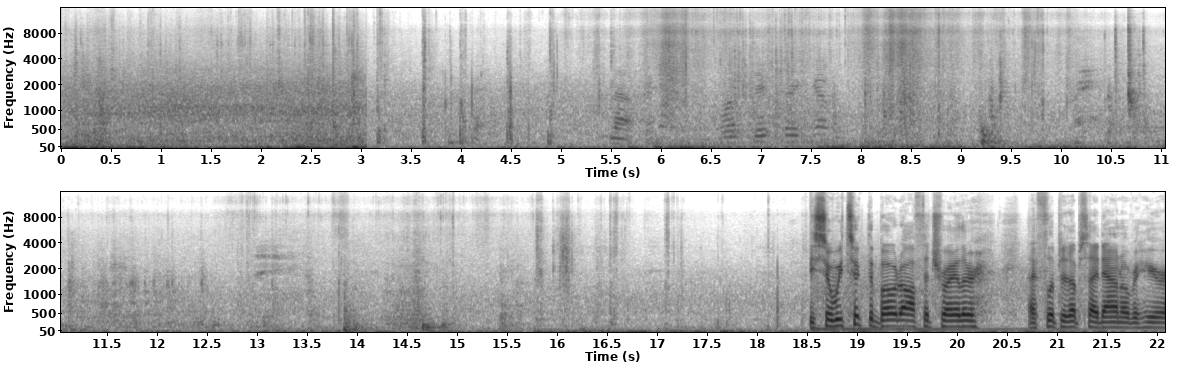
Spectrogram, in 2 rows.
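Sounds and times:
footsteps on leaf litter: 4.5s - 10.1s
boat thumping on wooden pallets: 7.5s - 15.8s.

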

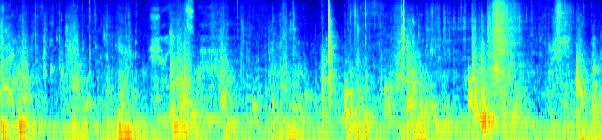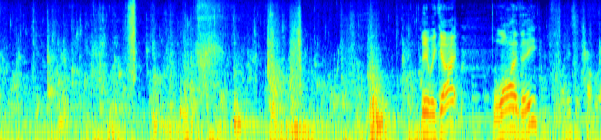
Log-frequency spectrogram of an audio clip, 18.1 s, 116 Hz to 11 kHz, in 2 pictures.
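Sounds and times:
water lapping against boat hull: 0.0s - 18.0s.

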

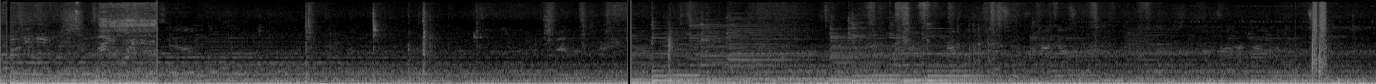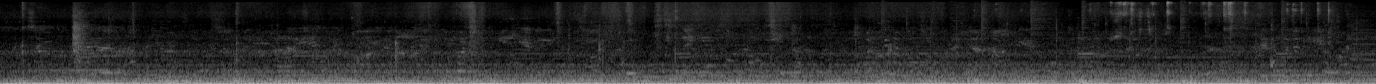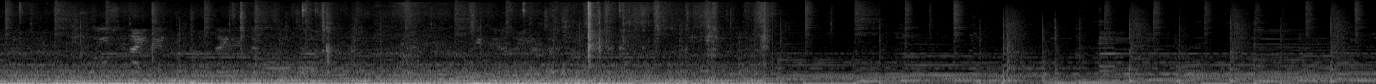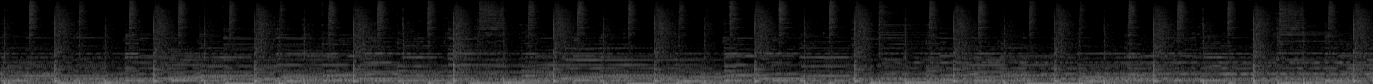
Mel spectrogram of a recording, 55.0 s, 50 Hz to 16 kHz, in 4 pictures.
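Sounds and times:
train rumbling: 0.0s - 6.3s, 7.6s - 35.3s
voices: 0.0s - 6.3s, 8.5s - 35.3s
background music: 0.0s - 55.0s.

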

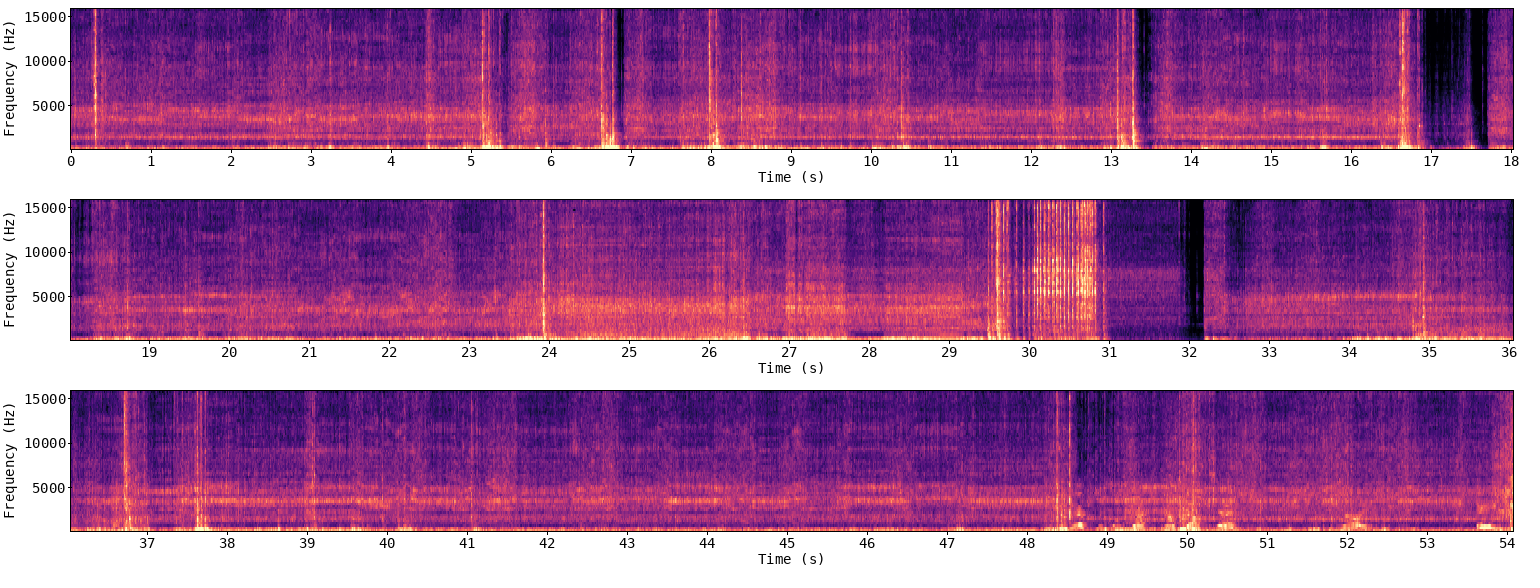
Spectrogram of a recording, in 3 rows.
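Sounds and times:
small electric motors whirring: 0.0s - 54.0s.

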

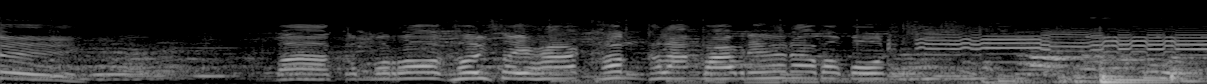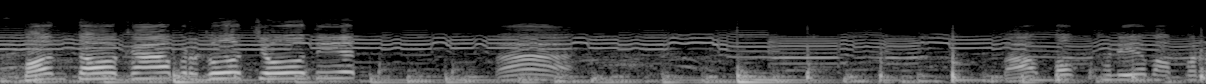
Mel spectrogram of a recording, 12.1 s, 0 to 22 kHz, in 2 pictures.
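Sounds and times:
wavering reed pipe melody: 4.5s - 12.0s.

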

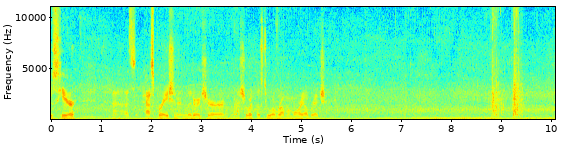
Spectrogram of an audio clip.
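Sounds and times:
car traffic engine hum: 0.0s - 10.0s.

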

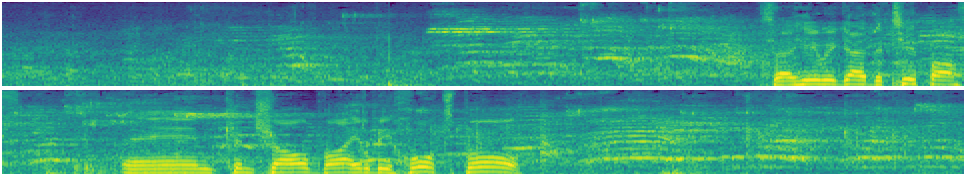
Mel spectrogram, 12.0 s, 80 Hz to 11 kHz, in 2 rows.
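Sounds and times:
murmur of gym crowd: 0.0s - 12.0s
sneakers squeaking on hardwood: 6.1s - 7.6s.

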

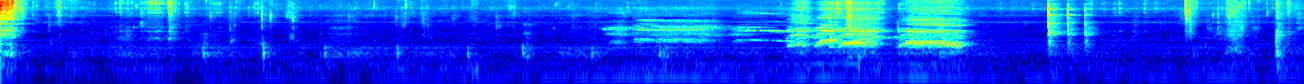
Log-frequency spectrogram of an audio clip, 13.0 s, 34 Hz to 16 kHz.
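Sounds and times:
rooster crowing: 6.0s - 9.8s.

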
